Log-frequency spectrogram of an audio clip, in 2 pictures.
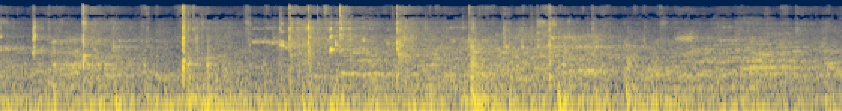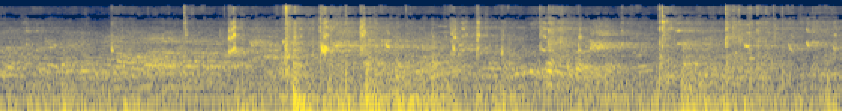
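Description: Badminton rackets smack a shuttlecock in sharp hits, echoing in a large hall.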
